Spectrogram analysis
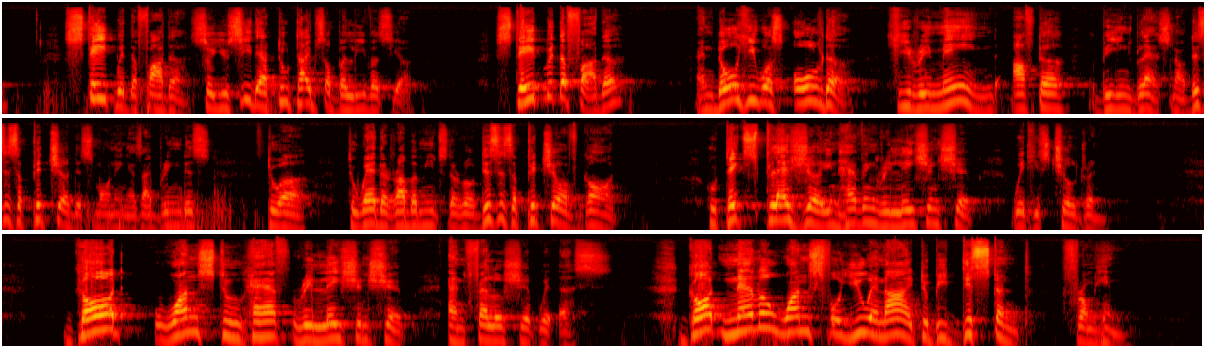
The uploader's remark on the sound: A message preached during our Sunday Morning service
